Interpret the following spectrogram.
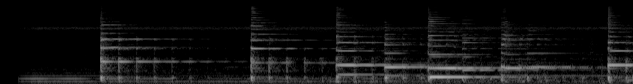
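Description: Mandolin playing an instrumental introduction: a low hum, then picked chords about a second in, and again at about two and a half and three and a half seconds, followed by a run of ringing melody notes.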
